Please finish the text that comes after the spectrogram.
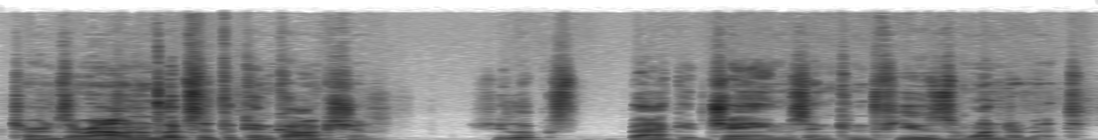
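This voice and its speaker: Husky male stage-direction narrator. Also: mid-range voice, moderate pace. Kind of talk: scripted narration for an audio play.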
